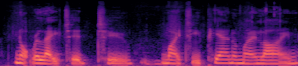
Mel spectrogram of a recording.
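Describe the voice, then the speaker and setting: A woman with a Southern English accent has a dark, mellow tone at a medium pitch. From Watford, England. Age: 20s. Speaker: patient. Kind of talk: interview answer.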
